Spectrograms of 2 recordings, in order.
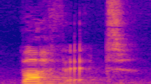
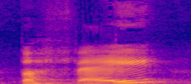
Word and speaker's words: buffet: actually be pronounced two ways it can be pronounced Buffet which means to hit or to strike but in this sort we're going to use the more common pronunciation at least in English and that is Buffet and it's a place where you can go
